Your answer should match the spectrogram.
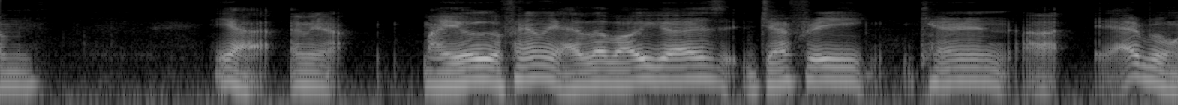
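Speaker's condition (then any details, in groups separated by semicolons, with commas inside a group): Traumatic brain injury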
